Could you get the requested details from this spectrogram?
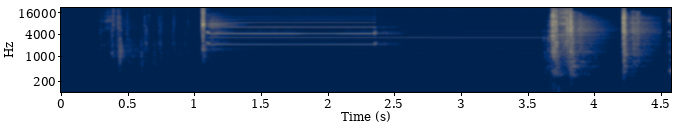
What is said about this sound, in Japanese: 部屋の前に到着したビビリアは、持っていたポーチからカードキーを取り出して鍵を開けた。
